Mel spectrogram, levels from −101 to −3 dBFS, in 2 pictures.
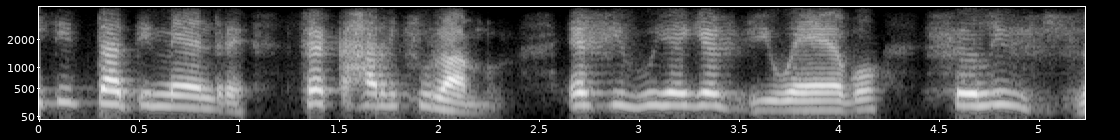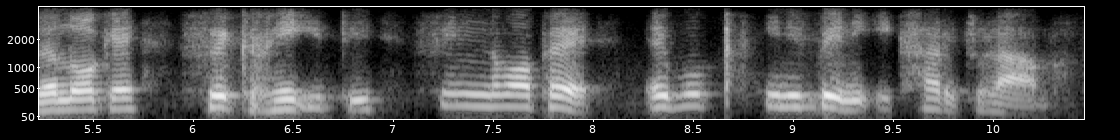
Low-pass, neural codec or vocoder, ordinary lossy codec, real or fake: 3.6 kHz; codec, 16 kHz, 0.5 kbps, X-Codec, WavLM features, trained on Multilingual LibriSpeech; Opus, 16 kbps; fake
